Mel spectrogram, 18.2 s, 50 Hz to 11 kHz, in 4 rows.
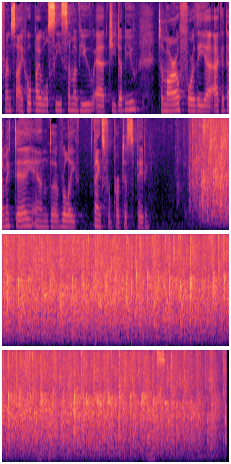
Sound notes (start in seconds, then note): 8.1 applause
